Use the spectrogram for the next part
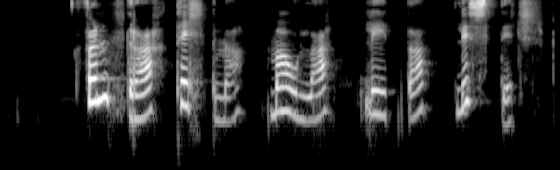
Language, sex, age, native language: Icelandic, female, 9, Icelandic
